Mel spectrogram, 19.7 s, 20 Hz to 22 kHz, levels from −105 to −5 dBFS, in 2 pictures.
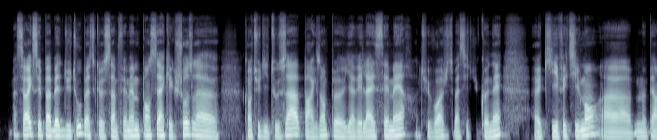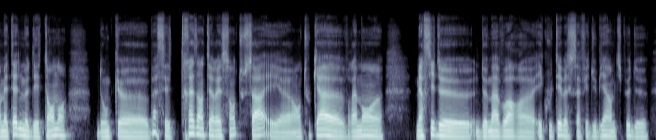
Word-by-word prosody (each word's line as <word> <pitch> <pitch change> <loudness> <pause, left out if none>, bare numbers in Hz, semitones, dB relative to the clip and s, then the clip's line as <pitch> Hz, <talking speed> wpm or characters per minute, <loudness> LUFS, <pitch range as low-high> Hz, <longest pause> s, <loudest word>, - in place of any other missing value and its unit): Ben, 135 - -11
c'est 130 +1 -1
vrai 140 +2 +8
que 145 - -4
c'est 135 - +2
pas 120 +1 +6
bête 115 0 +4
du 115 -1 0
tout 160 +9 +2
parce 130 -6 +1
que 110 - -1
ça 105 +2 0
me 100 - -2
fait 115 - -2
même 115 +1 +4
penser 120 +2 +2
à 125 - +6
quelque 120 -3 -3
chose 140 0 +2
là, 110 -6 +3
heu, - - -8 0.4
quand 105 - 0
tu 110 - -5
dis 105 -1 -4
tout 110 +4 -5
ça. 140 +6 +4
Par - - -1
exemple, 120 +4 -2
heu, 105 -2 +3
il 100 - -2
y 105 - +1
avait 105 +1 0
l'ASMR, 110 +4 +3 0.3
tu 105 - -9
vois? 105 +2 0
Je 115 - -10
sais - - -17
pas 100 - -3
si 100 - -11
tu - - -29
connais, 110 +6 +1 0.5
heu, 95 - +1
qui 105 +3 -3
effectivement, 120 - +2
heu, 95 -2 +1
me 100 -1 -3
permettait 110 +7 +1
de 135 - 0
me 115 -3 +2
détendre. 115 +4 -1 0.4
Donc, 105 -1 -4
heu, 100 -2 0
bah, - - -4
c'est 110 -4 -7
très 165 -1 0
intéressant 125 -1 0
tout - - -16
ça 125 +3 +2
et 100 -2 -3
heu, 90 -1 -2
en 95 +2 -3
tout 100 - -18
cas, 125 -4 +3
heu, - - -3
vraiment, 110 +3 0
heu, 105 - -4 0.5
merci 115 +5 -1
de 105 -5 +2
de 105 +1 -2
m'avoir, 110 -1 +1 0.2
heu, - - -6
écouté 115 +2 -3
parce 110 -3 -3
que - - -11
ça 105 - -6
fait 105 - -9
du 105 +1 -7
bien 115 +1 -2
un 110 - -2
petit 105 - -12
peu 115 - -4
de 100 -2 -5
110 Hz, 250 wpm, -23 LUFS, 105-120 Hz, 0.5 s, vrai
